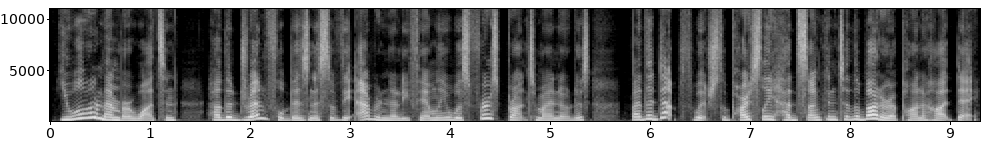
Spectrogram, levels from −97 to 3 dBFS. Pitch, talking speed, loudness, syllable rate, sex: 245 Hz, 215 wpm, -20 LUFS, 6.0 syllables/s, female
